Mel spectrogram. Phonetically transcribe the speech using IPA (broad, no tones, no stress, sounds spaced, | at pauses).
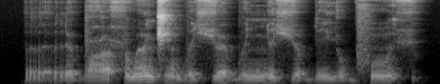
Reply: r ə̰ r ø b ʕ ø ħ w ə̃ d͡ʒ ə̃ b ə ç ø b ə ɲ ə ç ø b ɾ i j u b f ũ ç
